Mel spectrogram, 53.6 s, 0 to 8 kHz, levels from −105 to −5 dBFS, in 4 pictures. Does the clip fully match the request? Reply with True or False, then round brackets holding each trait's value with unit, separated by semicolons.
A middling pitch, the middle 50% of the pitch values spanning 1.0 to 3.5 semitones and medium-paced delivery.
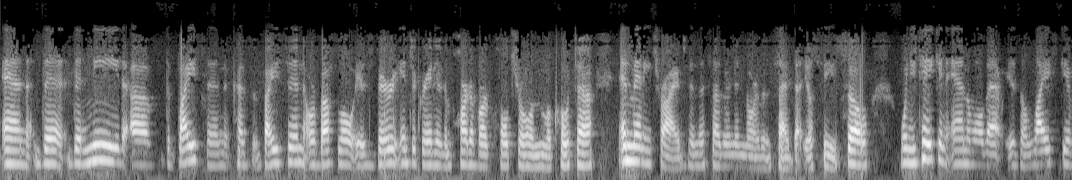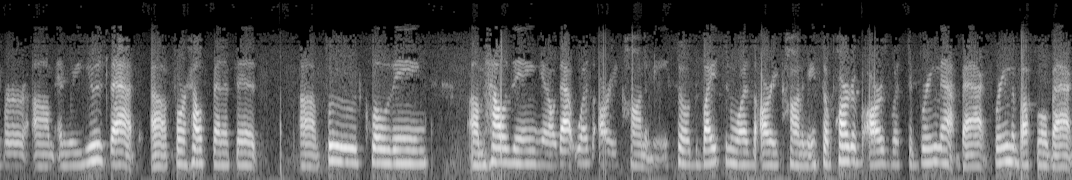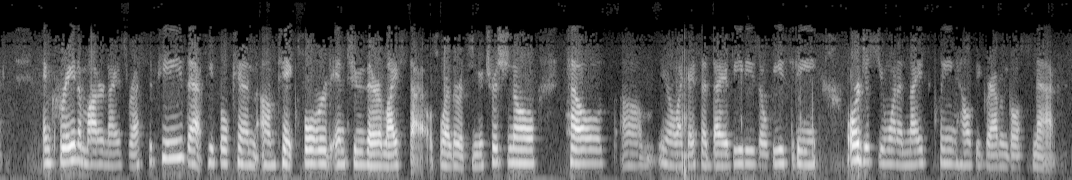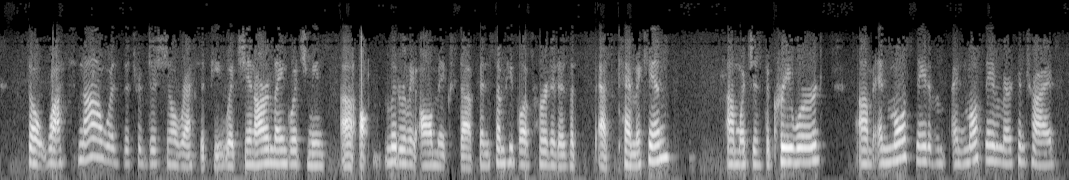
True (175 Hz; 3.2 semitones; 180 wpm)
